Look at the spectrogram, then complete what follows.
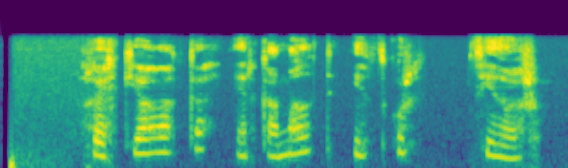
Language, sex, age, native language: Icelandic, female, 30-39, Icelandic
